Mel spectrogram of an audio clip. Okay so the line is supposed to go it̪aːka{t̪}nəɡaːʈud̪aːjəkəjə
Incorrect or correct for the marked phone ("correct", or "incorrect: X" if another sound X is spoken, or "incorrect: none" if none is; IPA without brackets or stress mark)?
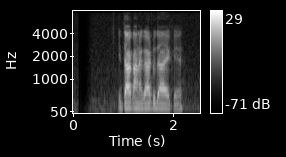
incorrect: none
